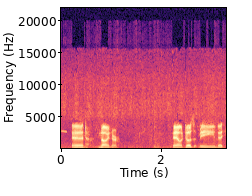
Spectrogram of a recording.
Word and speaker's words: niner: And 9 is said like niner. So, tree, 5, and niner.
